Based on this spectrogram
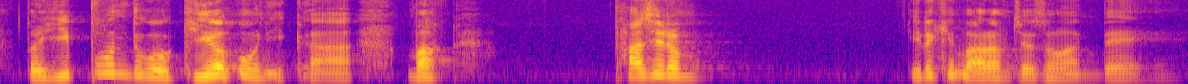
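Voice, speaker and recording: High, animated male pastor preaching. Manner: lively, conversational preaching with playful asides. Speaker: senior pastor. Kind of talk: Sunday sermon.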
